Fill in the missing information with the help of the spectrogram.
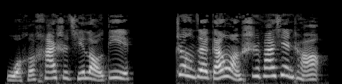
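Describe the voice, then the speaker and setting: A woman's voice: sits high, very animated, moderate pace, fairly bright tone, pitched above the performer's own voice. A woman voicing a male Labrador rescue dog reporting over a radio in a children's story. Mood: urgent.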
